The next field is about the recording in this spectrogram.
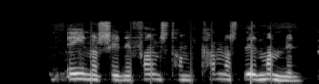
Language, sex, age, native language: Icelandic, male, 12, Icelandic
